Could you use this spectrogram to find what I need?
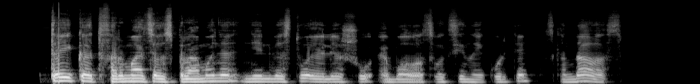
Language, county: Lithuanian, Vilnius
